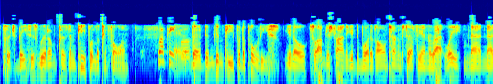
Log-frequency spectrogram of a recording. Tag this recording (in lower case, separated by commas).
speech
